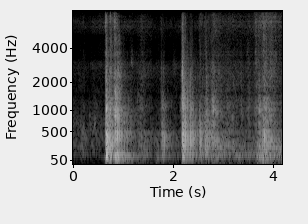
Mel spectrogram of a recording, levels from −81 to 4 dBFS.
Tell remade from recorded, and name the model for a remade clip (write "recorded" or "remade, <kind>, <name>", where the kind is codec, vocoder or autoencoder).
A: remade, vocoder, WaveNeXt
